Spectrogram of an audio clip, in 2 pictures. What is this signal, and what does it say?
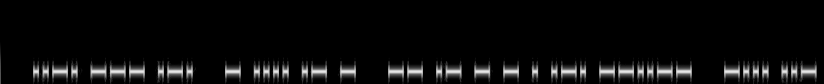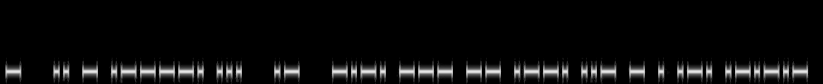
Morse code, heard as a keyed tone, about 25 wpm, 600 Hz. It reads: FOR THAT MATTER, BUT IT'S A COMPUTER.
